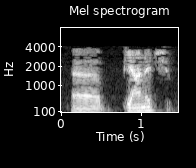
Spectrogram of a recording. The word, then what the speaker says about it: Pjanic: I think, Pjanic, which is the pronunciation I'm going with, which is correct.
